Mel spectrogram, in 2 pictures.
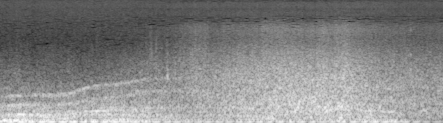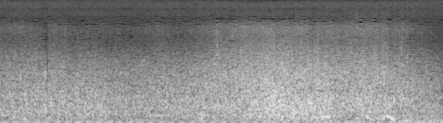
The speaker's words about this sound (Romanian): Ce vijelie, cum se învolbură valurile oceanului.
